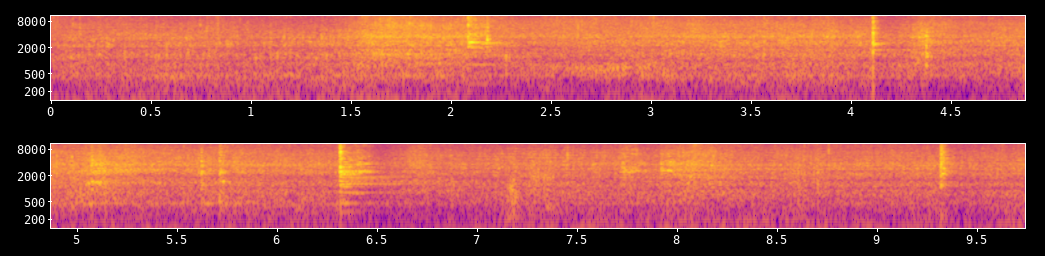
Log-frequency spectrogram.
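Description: Chopped meat (bacon, pork and chorizo) sizzling as it fries in a steel disc cooker, or cowboy wok, while a metal spatula stirs and scrapes through it. A few sharp clinks of the spatula on the pan, one with a brief ring about six seconds in.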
